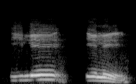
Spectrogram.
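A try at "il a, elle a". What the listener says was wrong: Almost there, শুধু আপনি এখানে হচ্ছে এটাকে এ না বলে আ, আ বলবেন, হ্যাঁ মাঝখানটা ইল এল, হ্যাঁ ইল আ এল আ।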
